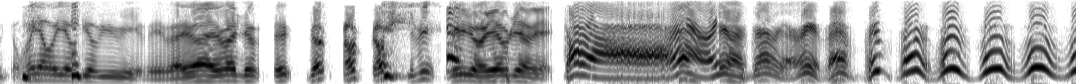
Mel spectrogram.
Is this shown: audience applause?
no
